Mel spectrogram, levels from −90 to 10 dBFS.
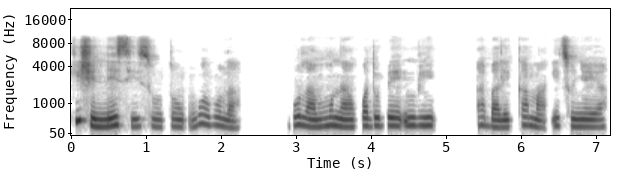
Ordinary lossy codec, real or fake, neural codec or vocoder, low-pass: AAC, 64 kbps; real; none; 9.9 kHz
